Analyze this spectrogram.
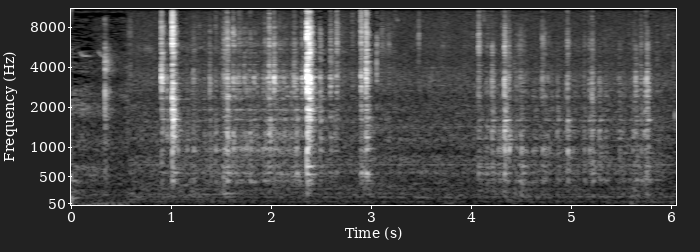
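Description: A hand screwdriver with a T20 Torx bit undoing the side-panel screws of a washing machine: small irregular clicks and ticks of the bit and screws, with one sharper click about two and a half seconds in.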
